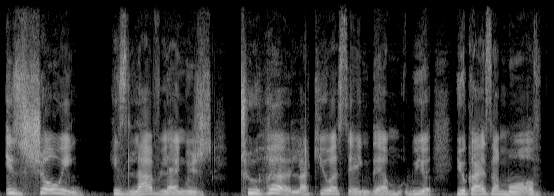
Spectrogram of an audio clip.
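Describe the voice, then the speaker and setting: Podcast panelist, woman, measured and thoughtful, mid pitch, dry close recording. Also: no room sound. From South Africa. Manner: measured, reasoning, hesitant restarts. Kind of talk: casual chat.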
